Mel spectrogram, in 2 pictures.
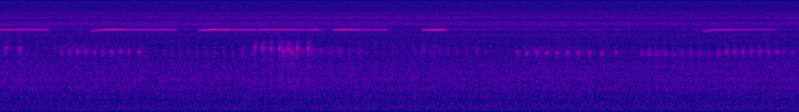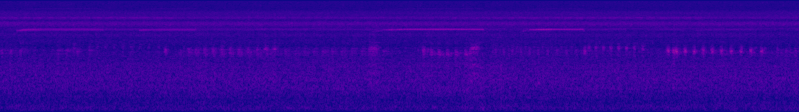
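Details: Frogs singing in the countryside fields, recorded while fishing: rattling high pulse bursts of varying length, some louder and closer, mixed with intermittent long high tones and steady background noise.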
